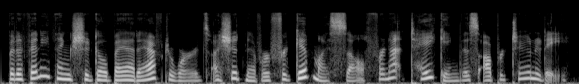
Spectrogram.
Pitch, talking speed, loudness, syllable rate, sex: 220 Hz, 185 wpm, -19 LUFS, 5.5 syllables/s, female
